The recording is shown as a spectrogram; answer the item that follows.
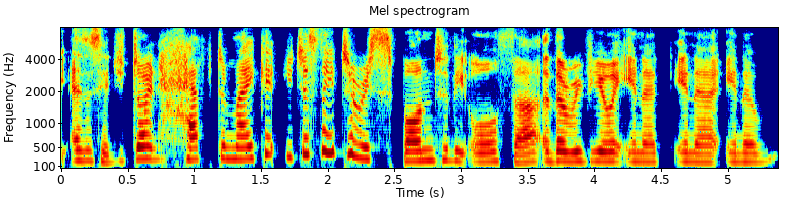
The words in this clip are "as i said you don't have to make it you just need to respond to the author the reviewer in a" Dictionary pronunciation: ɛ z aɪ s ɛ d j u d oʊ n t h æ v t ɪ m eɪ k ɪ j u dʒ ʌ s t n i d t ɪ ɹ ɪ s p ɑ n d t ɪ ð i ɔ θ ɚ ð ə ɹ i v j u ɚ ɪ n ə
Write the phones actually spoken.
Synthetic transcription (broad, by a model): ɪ z aɪ s ɛ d j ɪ d oʊ n t h æ f t ɪ m eɪ k ɪ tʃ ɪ dʒ ʌ s t n i d t ɪ ɹ ɪ s p ɑ n t ɪ ð i ɔ θ ɚ ð ə ɹ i v j u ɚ ɪ n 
